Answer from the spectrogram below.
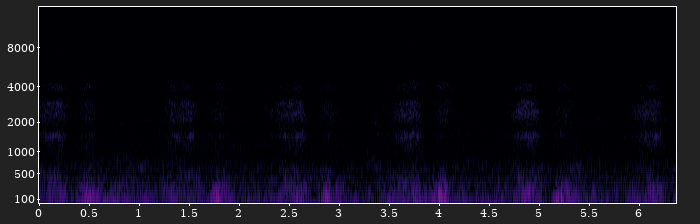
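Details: Golden Retriever dog asleep on the floor snoring: quiet, rhythmic low rumbling breaths with soft snorting noises on each cycle, about 50 a minute.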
